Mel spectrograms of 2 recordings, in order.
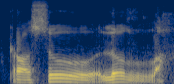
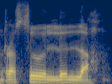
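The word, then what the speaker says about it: رسول الله: kayak gini nih Hai pokoknya kalau sebelum lafadz Allah ini ada huruf yang berbaris di atas dibacanya menjadi Thalib atau tafkhim atau tebel Rosulullah bukan Rasulullah Rasulullah atau yang ini rohmatullah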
